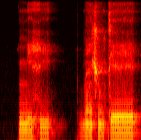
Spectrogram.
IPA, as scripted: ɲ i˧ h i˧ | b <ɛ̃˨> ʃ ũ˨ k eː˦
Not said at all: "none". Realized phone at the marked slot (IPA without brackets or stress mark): ɛ̃˨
